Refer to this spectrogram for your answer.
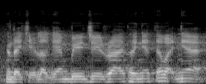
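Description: Speaking fast with a level, fairly bright tone at medium pitch, this young southern Vietnamese gaming host narrates with exclamations, frequent wows, and remarks aimed at his young audience. His commentary is casual reaction talk. Sirens and in-game vehicle noise are clearly audible throughout.

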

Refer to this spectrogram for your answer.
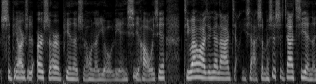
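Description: A woman's voice: medium pitch, dry recording, studio quality. Chatty woman teaching a Bible lesson. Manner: chatty, explanatory, frequent tag particles.

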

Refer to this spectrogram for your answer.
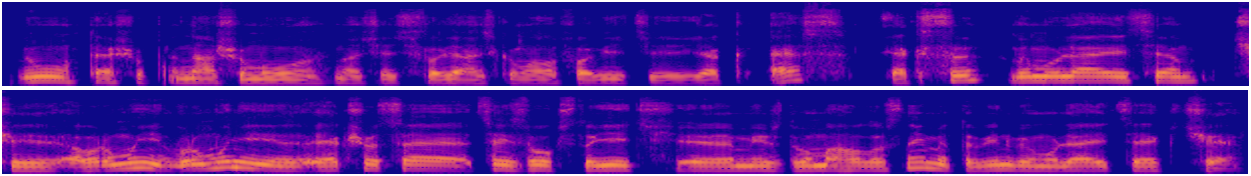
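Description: Older male academic guest, measured lecturing delivery with hesitations, mid pitch, dry studio. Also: no echo. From Ukraine. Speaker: literary scholar guest. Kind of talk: radio interview.

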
